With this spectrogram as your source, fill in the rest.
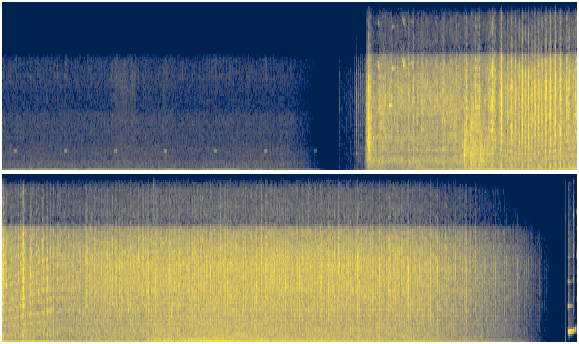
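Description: Engines of MiG and Yak warplanes in Command & Conquer Red Alert, a low rumble that gives way after a brief silence to a loud, sustained roar with a sweeping pitch as aircraft pass overhead.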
